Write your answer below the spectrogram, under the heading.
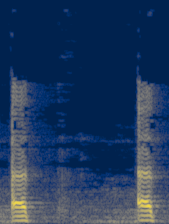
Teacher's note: التاء تتميز انه بيخرج عليها هوا، أت أت، لما يخرج الهوا يخرج التاء. · Term: همس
